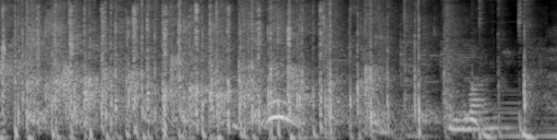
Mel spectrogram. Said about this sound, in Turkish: şöyle bir birbirimizi alkışlayalım mı dostlar? Bravo.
